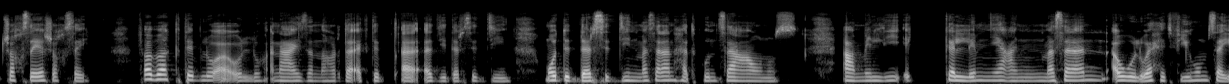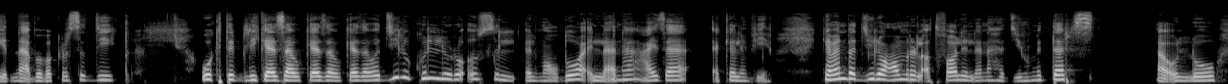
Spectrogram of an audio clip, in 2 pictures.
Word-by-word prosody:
شخصية، 185 Hz, -2 st, +1 dB
شخصية، 170 Hz, -4 st, -4 dB, 0.5 s
فباكتب 230 Hz, -4 st, +2 dB
له 190 Hz, 0 st, 0 dB
أقول 170 Hz, -, -4 dB
له 170 Hz, -, -9 dB
أنا 175 Hz, -, -3 dB
عايزة 170 Hz, 0 st, -1 dB
النهارده 160 Hz, 0 st, -4 dB
أكتب 170 Hz, -, -3 dB, 0.2 s
آآ -, -, +3 dB
أدي 160 Hz, -1 st, -2 dB
درس 155 Hz, +2 st, -5 dB
الدين، 150 Hz, -3 st, -9 dB, 0.4 s
مدة 190 Hz, -1 st, +4 dB
درس 165 Hz, +1 st, +5 dB
الدين 175 Hz, 0 st, -5 dB
مثلًا 185 Hz, +2 st, 0 dB
هتكون 170 Hz, +1 st, -7 dB
ساعة 165 Hz, -2 st, 0 dB
ونُص، 155 Hz, 0 st, -3 dB, 0.5 s
اعمل 175 Hz, -1 st, +2 dB
لي 180 Hz, +1 st, -5 dB, 0.5 s
كلّمني 185 Hz, 0 st, +1 dB
عن 165 Hz, -1 st, -5 dB
مثلًا 185 Hz, +4 st, +2 dB
أول 185 Hz, -2 st, +3 dB
واحد 180 Hz, 0 st, 0 dB
فيهم 185 Hz, +3 st, -5 dB
سيدنا 160 Hz, -3 st, +1 dB
أبو 170 Hz, -, 0 dB
بكر 165 Hz, +3 st, -4 dB
الصديق، 200 Hz, +1 st, -2 dB, 0.8 s
واكتب 225 Hz, -3 st, +2 dB
لي 205 Hz, +2 st, +1 dB
كذا، 190 Hz, -1 st, +7 dB
وكذا، 185 Hz, +1 st, +3 dB
وكذا، 185 Hz, +2 st, +1 dB
وأدّي 210 Hz, +9 st, +1 dB
له 325 Hz, -2 st, 0 dB
كلّ 275 Hz, -1 st, +1 dB
رؤوس 240 Hz, +2 st, -1 dB
ال 200 Hz, -6 st, -4 dB
الموضوع 180 Hz, +6 st, 0 dB
اللي 175 Hz, -, +1 dB
أنا 215 Hz, +2 st, -1 dB
عايزة 200 Hz, -3 st, +1 dB, 0.3 s
أتكلّم 180 Hz, -2 st, -3 dB
فيها، -, -, -9 dB, 0.5 s
كمان 235 Hz, +4 st, +6 dB
بادّي 250 Hz, -4 st, +3 dB
له 240 Hz, -3 st, +6 dB
عُمر 215 Hz, +2 st, +2 dB
الأطفال 200 Hz, -1 st, 0 dB
اللي 180 Hz, -3 st, -3 dB
أنا 185 Hz, +1 st, -7 dB
هادّيهم 170 Hz, +3 st, -7 dB
الدرس، 220 Hz, +2 st, +2 dB, 0.7 s
أقول 170 Hz, 0 st, +1 dB
له 180 Hz, +2 st, +2 dB
185 Hz, 145 wpm, -22 LUFS, 170-200 Hz, 0.8 s, كذا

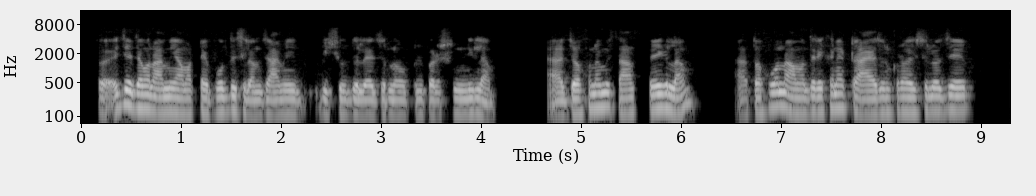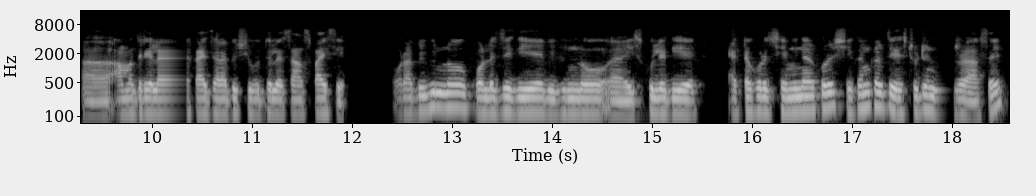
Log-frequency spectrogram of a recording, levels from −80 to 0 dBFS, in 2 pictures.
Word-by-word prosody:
তো -, -, -4 dB
এই -, -, +1 dB
যে 175 Hz, -, +7 dB
যেমন 145 Hz, -2 st, +4 dB
আমি 125 Hz, +1 st, +4 dB
আমারটাই 115 Hz, 0 st, -1 dB
বলতেছিলাম 125 Hz, -3 st, +1 dB
যে -, -, +1 dB
আমি 115 Hz, +1 st, 0 dB, 0.3 s
বিশ্ববিদ্যালয়ের 110 Hz, -1 st, 0 dB
জন্য 110 Hz, 0 st, -1 dB, 0.2 s
preparation 110 Hz, 0 st, -3 dB
নিলাম। 115 Hz, -5 st, 0 dB, 0.6 s
অ্যা -, -, -3 dB, 0.2 s
যখন 115 Hz, +4 st, +1 dB
আমি 155 Hz, -, +4 dB
chance 120 Hz, +1 st, -2 dB
পেয়ে 145 Hz, +1 st, +5 dB
গেলাম, 130 Hz, +2 st, +3 dB, 0.5 s
আ -, -, -6 dB
তখন 135 Hz, +7 st, +1 dB
আমাদের 120 Hz, +1 st, 0 dB
এখানে 145 Hz, +3 st, 0 dB
একটা 135 Hz, -, -3 dB
আয়োজন 115 Hz, +2 st, +1 dB
করা 125 Hz, +1 st, -2 dB
হয়েছিল 120 Hz, +2 st, 0 dB, 0.2 s
যে, 135 Hz, -, +4 dB, 0.6 s
আ -, -, -4 dB, 0.3 s
আমাদের 115 Hz, +1 st, -2 dB
এলাকায় 115 Hz, 0 st, -2 dB
যারা 115 Hz, -1 st, 0 dB
বিশ্ববিদ্যালয়ে 115 Hz, -1 st, -2 dB
chance 110 Hz, -1 st, -4 dB
পাইছে; 115 Hz, -1 st, -2 dB, 0.6 s
ওরা 120 Hz, +1 st, -5 dB
বিভিন্ন 150 Hz, +3 st, +2 dB, 0.3 s
কলেজে 120 Hz, +1 st, +2 dB
গিয়ে 120 Hz, 0 st, +5 dB
বিভিন্ন 115 Hz, +1 st, 0 dB, 0.3 s
অ্যা 105 Hz, -1 st, -1 dB, 0.2 s
স্কুলে 120 Hz, +2 st, +1 dB
গিয়ে 115 Hz, -1 st, +4 dB, 0.5 s
একটা 110 Hz, +3 st, -1 dB
করে 125 Hz, -1 st, +2 dB
seminar 125 Hz, +1 st, +3 dB
করে। 150 Hz, +1 st, +4 dB
সেখানকার 150 Hz, +5 st, 0 dB
যে 135 Hz, -, +5 dB
student 130 Hz, +1 st, 0 dB, 0.3 s
রা 110 Hz, -, +2 dB
আছে 115 Hz, +8 st, -2 dB
120 Hz, 170 wpm, -27 LUFS, 115-130 Hz, 0.6 s, যে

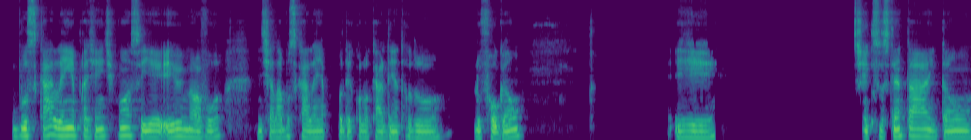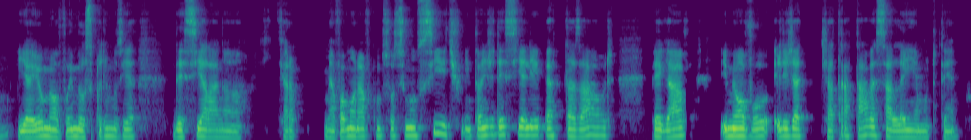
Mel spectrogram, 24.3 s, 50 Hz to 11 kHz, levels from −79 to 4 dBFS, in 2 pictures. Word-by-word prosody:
buscar 125 Hz, +4 st, +1 dB
lenha 130 Hz, -1 st, +5 dB
pra 120 Hz, -4 st, -3 dB
gente, 120 Hz, +2 st, -3 dB
nossa, 135 Hz, -2 st, 0 dB
ia 110 Hz, 0 st, +3 dB
e 105 Hz, +1 st, +3 dB
eu 125 Hz, -, +3 dB
e -, -, 0 dB
meu 115 Hz, -2 st, +1 dB
avô, 105 Hz, +4 st, -3 dB
a -, -, -15 dB
gente -, -, -2 dB
ia 105 Hz, -, -3 dB
lá 110 Hz, 0 st, -2 dB
buscar 115 Hz, -1 st, -3 dB
lenha 105 Hz, +1 st, -2 dB
pra 110 Hz, -, -32 dB
poder 100 Hz, -, -4 dB
colocar 105 Hz, -1 st, -4 dB
dentro 100 Hz, +1 st, -4 dB
do 105 Hz, +1 st, -3 dB, 0.4 s
do 105 Hz, -, -1 dB
fogão. 110 Hz, +6 st, 0 dB, 1.8 s
E 105 Hz, +1 st, -2 dB, 1.8 s
Tinha -, -, 0 dB
que -, -, -6 dB
sustentar 125 Hz, 0 st, +1 dB
então, 110 Hz, +3 st, -3 dB
aí 105 Hz, -, +3 dB
eu 110 Hz, +4 st, +6 dB
e -, -, +4 dB
meu 120 Hz, -2 st, +4 dB
avô 115 Hz, +2 st, -2 dB
e -, -, +4 dB
meus 115 Hz, -2 st, +3 dB
primos 125 Hz, -1 st, -3 dB
ia 120 Hz, -1 st, -1 dB, 0.5 s
descia 115 Hz, +1 st, +2 dB
lá 115 Hz, 0 st, -1 dB
na 100 Hz, -2 st, -6 dB, 0.3 s
que -, -, -10 dB
era 110 Hz, +1 st, -4 dB, 0.3 s
minha 110 Hz, -4 st, -3 dB
avó 115 Hz, +2 st, 0 dB
morava 125 Hz, -1 st, +2 dB
como 125 Hz, 0 st, -5 dB
se -, -, -7 dB
fosse 130 Hz, +1 st, -3 dB
em -, -, +5 dB
um 135 Hz, -, +3 dB
sítio, 155 Hz, +1 st, -1 dB
então 125 Hz, +1 st, 0 dB
a -, -, +6 dB
gente 145 Hz, +1 st, 0 dB
descia 145 Hz, 0 st, +2 dB
ali 140 Hz, +1 st, +4 dB
perto 130 Hz, -1 st, -3 dB
das 120 Hz, -1 st, +1 dB
árvore, 135 Hz, +1 st, -1 dB, 0.5 s
pegava, 125 Hz, +2 st, +3 dB, 0.4 s
e -, -, +4 dB
meu 130 Hz, 0 st, +8 dB
avô 125 Hz, 0 st, +2 dB
ele 125 Hz, +1 st, +4 dB
já 125 Hz, -1 st, +3 dB, 0.2 s
já 110 Hz, 0 st, -2 dB
tratava 130 Hz, +3 st, -1 dB
essa 140 Hz, -4 st, +1 dB
lenha 110 Hz, 0 st, +2 dB
há -, -, -1 dB
muito 105 Hz, -1 st, -6 dB
tempo, 105 Hz, +2 st, -6 dB
120 Hz, 180 wpm, -24 LUFS, 110-130 Hz, 1.8 s, meu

